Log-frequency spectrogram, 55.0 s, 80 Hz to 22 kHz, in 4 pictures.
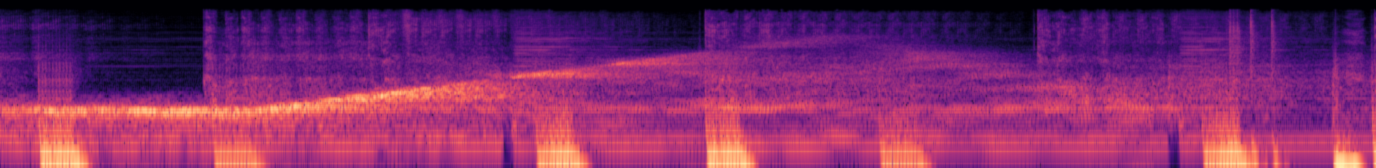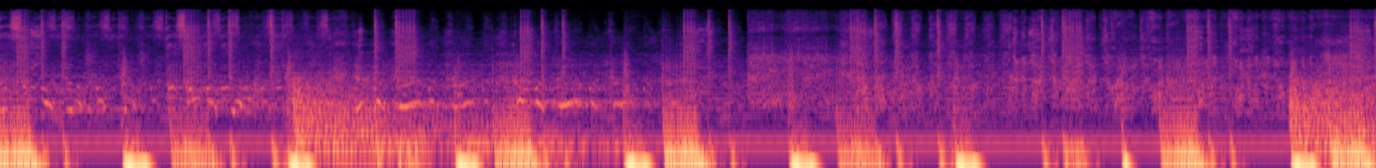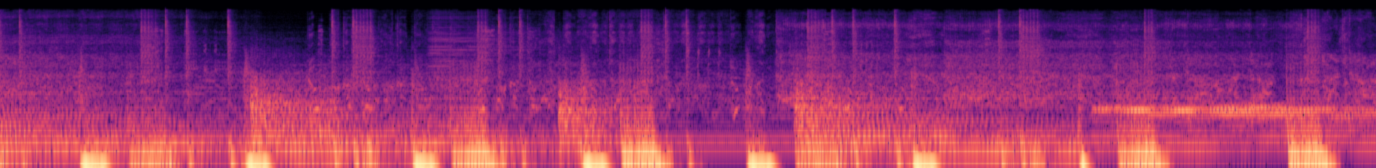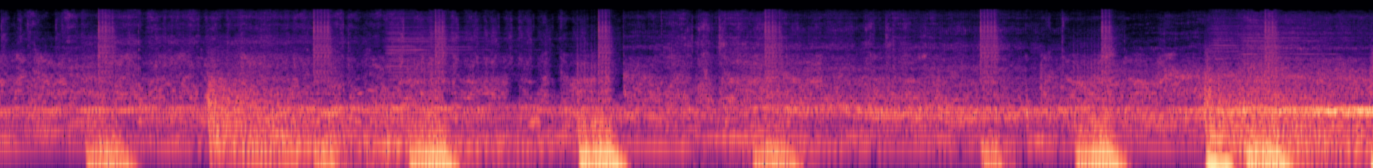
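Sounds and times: techno track: 0.0s - 1.3s, 2.0s - 55.0s
deep bass booms: 16.7s - 17.0s, 18.3s - 19.2s, 26.7s - 27.6s, 30.0s - 30.4s, 31.7s - 32.5s, 53.4s - 54.2s
deep bass hits: 26.7s - 27.6s, 30.0s - 30.4s.

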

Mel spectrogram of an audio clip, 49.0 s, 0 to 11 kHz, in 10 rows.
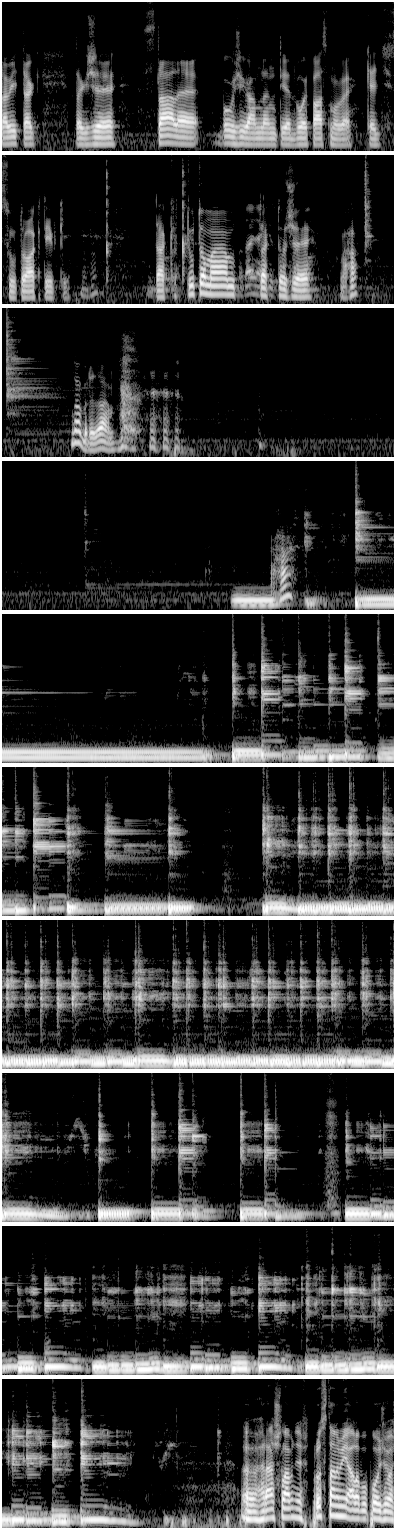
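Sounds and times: electric bass riffing: 17.5s - 27.1s, 27.7s - 47.1s.

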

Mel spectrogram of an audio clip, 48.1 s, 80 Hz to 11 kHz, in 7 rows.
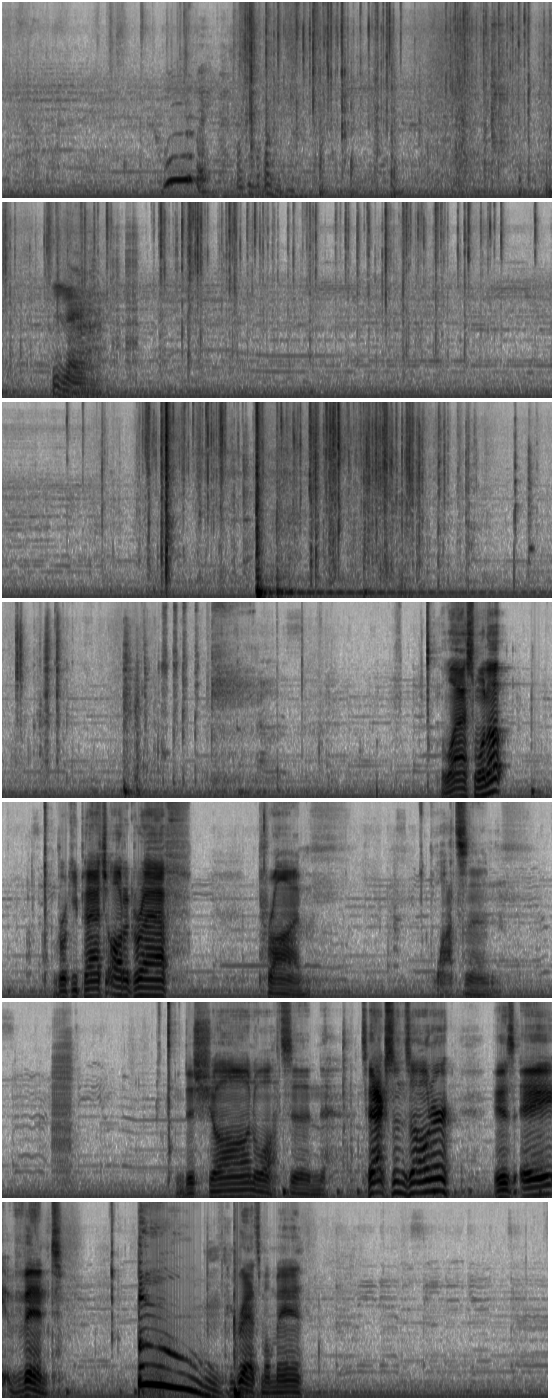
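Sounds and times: foil wrappers crinkling and tearing: 2.9s - 13.2s, 15.4s - 19.7s
small clicks and crackles: 2.9s - 13.2s.

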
